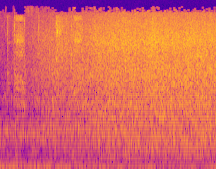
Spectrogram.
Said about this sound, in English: Her husband walks forward to join her, and together, they stare at the rolling waves.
